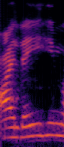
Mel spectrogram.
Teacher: आइन की आवाज हलक के दरमियान से आएगी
